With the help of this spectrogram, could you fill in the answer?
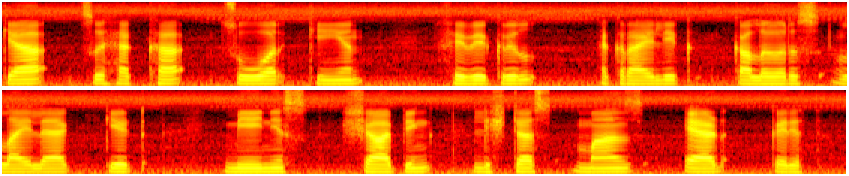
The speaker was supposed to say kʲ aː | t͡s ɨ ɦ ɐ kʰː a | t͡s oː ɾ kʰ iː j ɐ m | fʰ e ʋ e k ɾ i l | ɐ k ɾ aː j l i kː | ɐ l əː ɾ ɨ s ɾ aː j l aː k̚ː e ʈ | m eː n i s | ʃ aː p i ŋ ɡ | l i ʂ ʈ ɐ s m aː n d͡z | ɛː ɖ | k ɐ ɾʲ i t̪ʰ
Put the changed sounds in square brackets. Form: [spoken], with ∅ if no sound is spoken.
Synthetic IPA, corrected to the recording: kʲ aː | t͡s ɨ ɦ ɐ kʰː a | t͡s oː ɾ [k] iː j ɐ [n] | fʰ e ʋ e k ɾ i l | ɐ k ɾ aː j l i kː | ɐ l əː ɾ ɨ s [l] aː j l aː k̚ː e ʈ | m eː n i s | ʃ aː p i ŋ ɡ | l i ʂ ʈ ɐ s m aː n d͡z | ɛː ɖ | k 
